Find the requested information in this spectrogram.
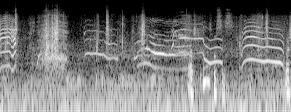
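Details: Several hungry feral cats and kittens on a sidewalk meowing loudly for food and attention; many overlapping harmonic meows, some rising then falling, from different cats, with a woman speaking Turkish in between.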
